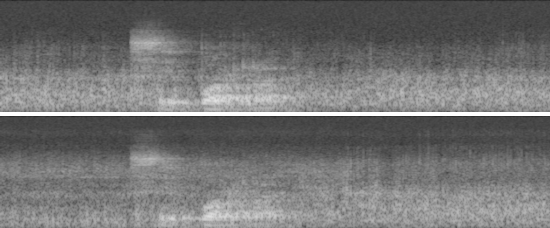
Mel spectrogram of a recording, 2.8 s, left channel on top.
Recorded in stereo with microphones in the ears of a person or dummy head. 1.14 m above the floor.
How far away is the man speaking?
About 0.8 m.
